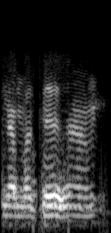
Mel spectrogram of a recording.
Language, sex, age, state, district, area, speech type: Malayalam, male, 30-45, Kerala, Wayanad, rural, conversation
